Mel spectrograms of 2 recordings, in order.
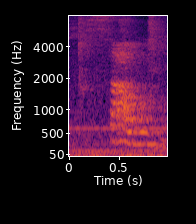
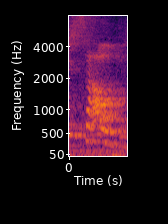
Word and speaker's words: saudo: saudar o verbo saudar quando eu utilizo na primeira pessoa eu vou dizer eu saudo portanto quando eu falo eu saludo os irmãos com a paz do Senhor eu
